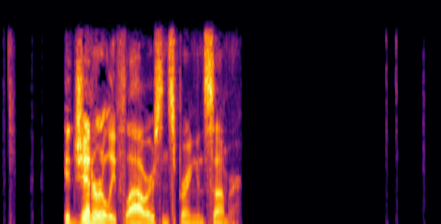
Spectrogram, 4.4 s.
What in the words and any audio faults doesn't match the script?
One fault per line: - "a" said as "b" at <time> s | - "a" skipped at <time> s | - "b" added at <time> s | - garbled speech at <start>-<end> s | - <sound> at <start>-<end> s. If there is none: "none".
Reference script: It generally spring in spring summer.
- "spring" said as "flowers" at 1.1 s
- "and" added at 1.9 s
